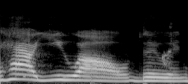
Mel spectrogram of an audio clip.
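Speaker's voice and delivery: "you all" drawn out slowly as two full words; separated "you all". Shown as a demonstration. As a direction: stretch "you all" instead of saying y'all. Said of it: "Don't ever say".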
